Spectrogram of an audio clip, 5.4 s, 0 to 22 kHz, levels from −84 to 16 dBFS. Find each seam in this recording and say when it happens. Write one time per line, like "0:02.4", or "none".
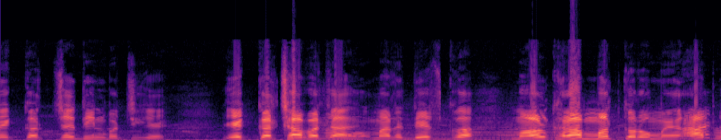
0:02.8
